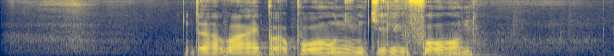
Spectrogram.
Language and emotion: Russian, sad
